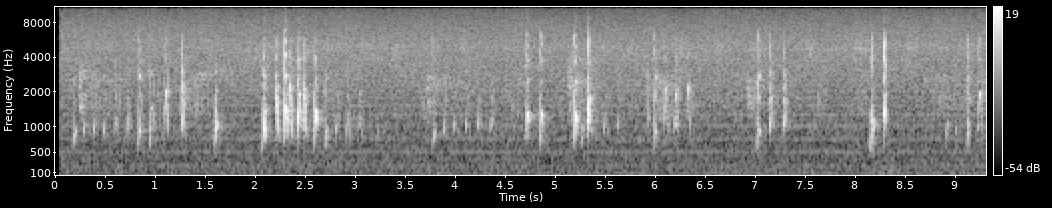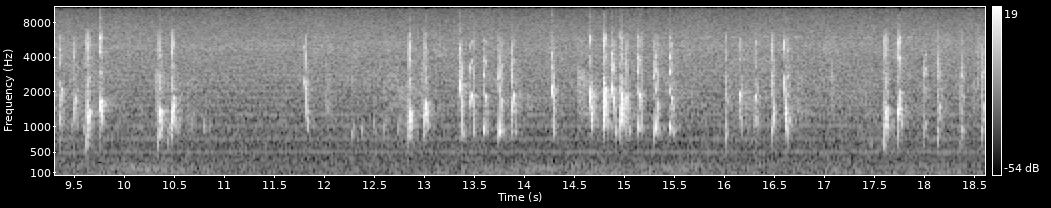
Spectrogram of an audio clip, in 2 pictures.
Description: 物種名稱 長腳赤蛙 Rana longicrus
錄音地點 新北市 土城區 土城彈藥庫
錄音環境 區內靜止水域旁
行為描述 鳴叫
